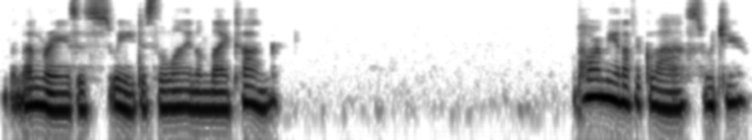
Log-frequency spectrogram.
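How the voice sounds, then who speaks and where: A woman playing a possessive, teasing vampire mistress in an intimate roleplay audio drama, speaking slowly and condescendingly with a breathy voice that often sinks to a whisper. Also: sits low, dark tone, dry recording, heavily acted. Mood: possessive, indulgent.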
